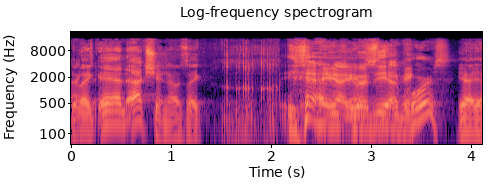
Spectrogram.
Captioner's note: snoring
